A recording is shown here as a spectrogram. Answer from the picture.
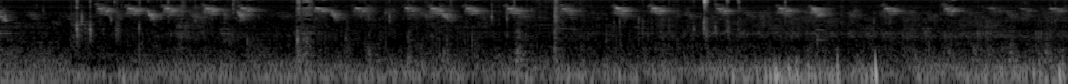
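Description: A small bird chirping over and over: short, high, falling chirps about two or three a second, with one sharp low thump near the end.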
